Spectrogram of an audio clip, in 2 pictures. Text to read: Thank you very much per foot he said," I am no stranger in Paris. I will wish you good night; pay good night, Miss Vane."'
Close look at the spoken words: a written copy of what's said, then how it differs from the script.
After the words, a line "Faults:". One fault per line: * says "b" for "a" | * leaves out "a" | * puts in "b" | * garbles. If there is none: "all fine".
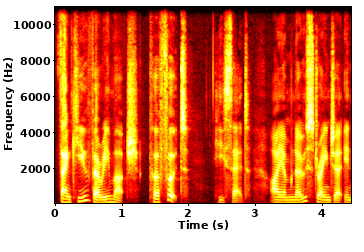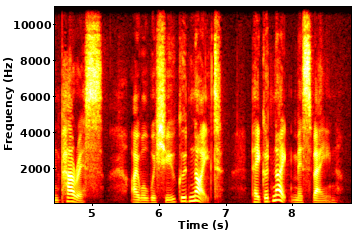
Thank you very much per foot he said," I am no stranger in Paris. I will wish you good night; pay good night, Miss Vane."'
Faults:
all fine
